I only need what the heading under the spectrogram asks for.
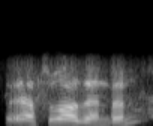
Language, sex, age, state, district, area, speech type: Assamese, male, 18-30, Assam, Charaideo, urban, conversation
